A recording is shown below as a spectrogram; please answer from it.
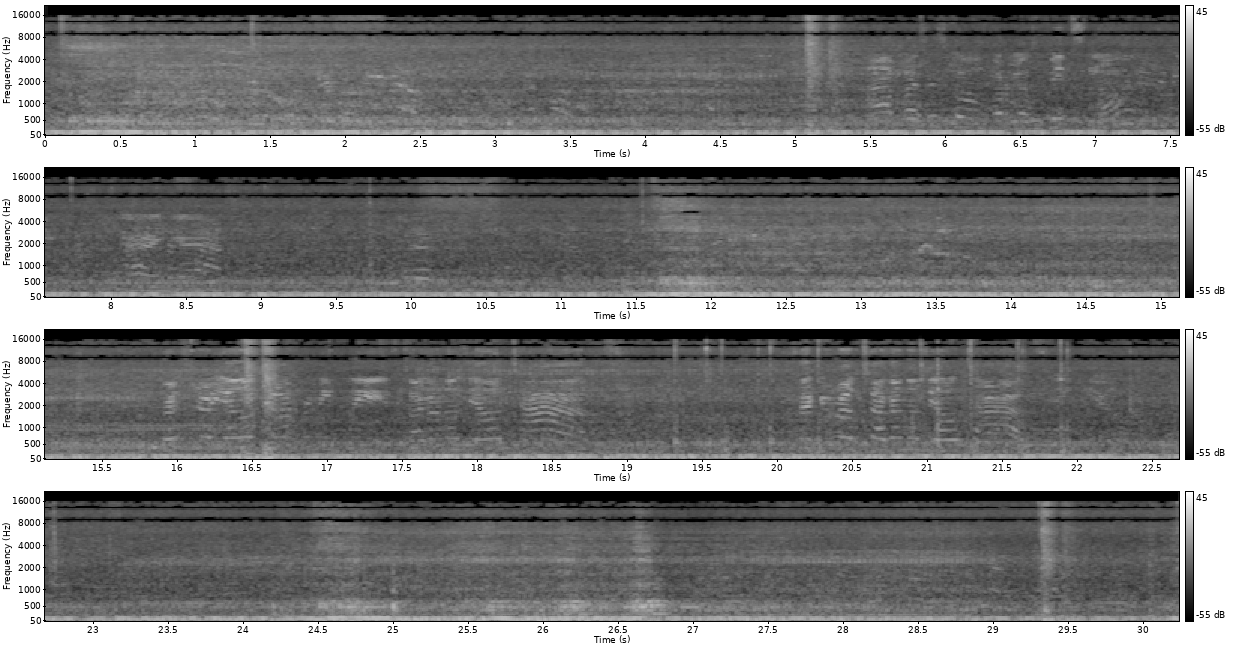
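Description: Radiator Springs Racers open-topped ride car running along its track with a steady low rumble and wind noise, swelling louder twice as it picks up speed.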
